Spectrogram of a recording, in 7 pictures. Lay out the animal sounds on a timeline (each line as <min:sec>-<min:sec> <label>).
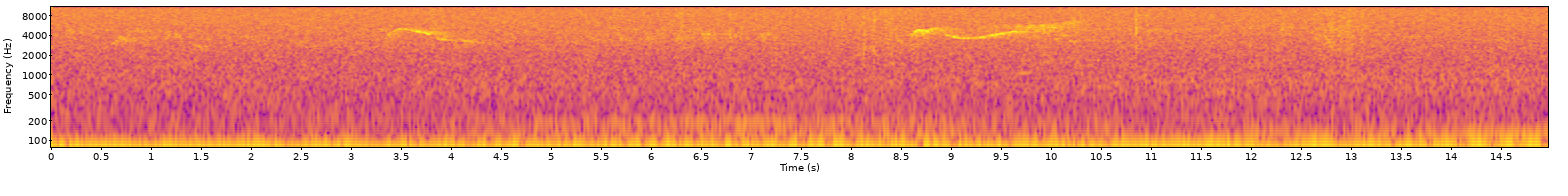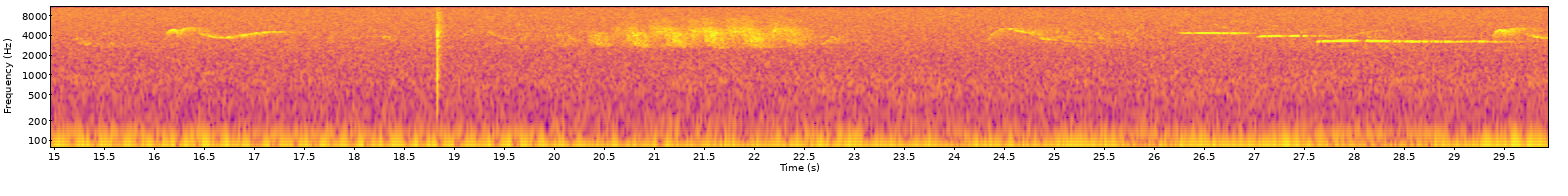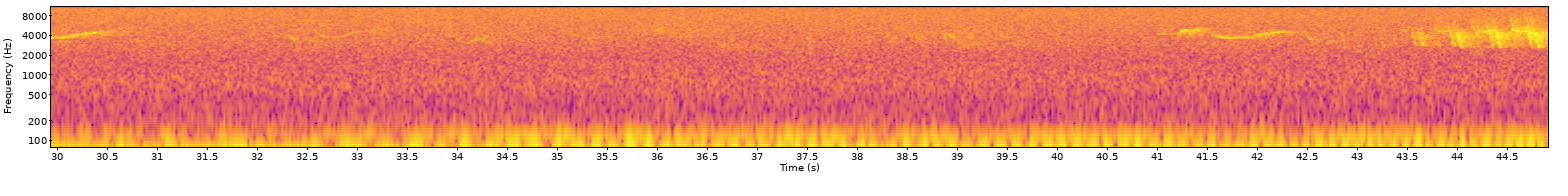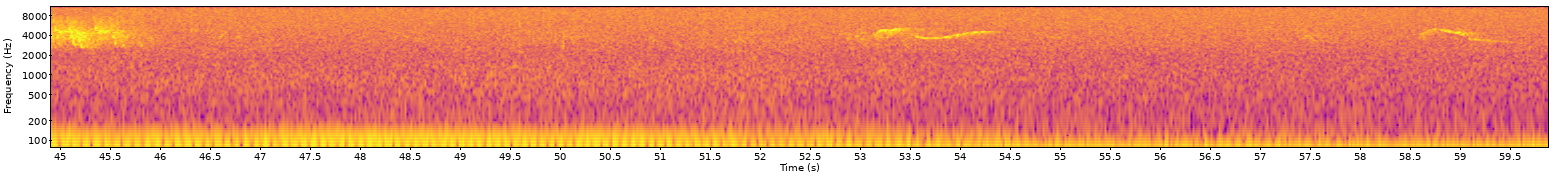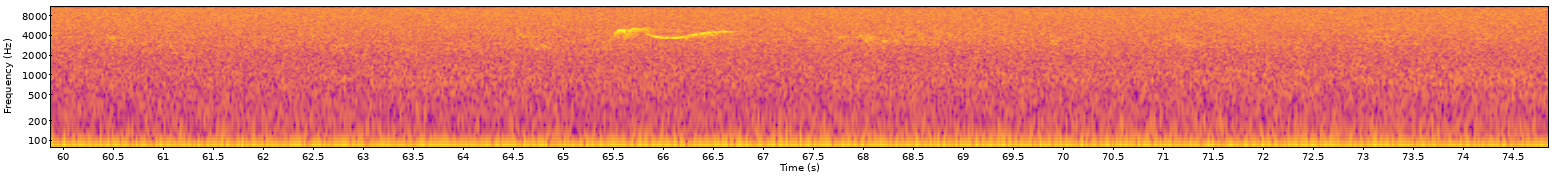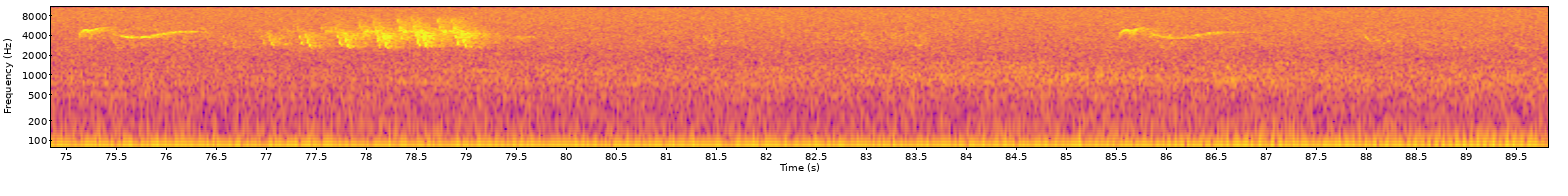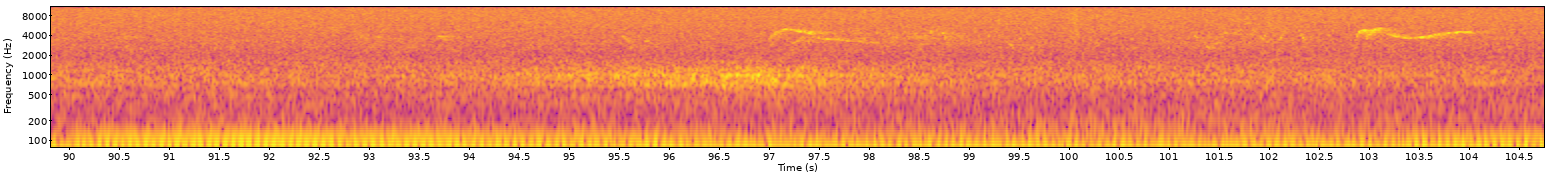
0:00.0-0:39.2 Blue-headed Vireo (Vireo solitarius)
0:03.2-0:04.4 Eastern Wood-Pewee (Contopus virens)
0:05.1-0:07.5 Ovenbird (Seiurus aurocapilla)
0:08.3-0:09.7 Eastern Wood-Pewee (Contopus virens)
0:09.0-0:10.5 Black-throated Blue Warbler (Setophaga caerulescens)
0:15.9-0:17.5 Eastern Wood-Pewee (Contopus virens)
0:19.9-0:22.6 Ovenbird (Seiurus aurocapilla)
0:24.2-0:25.3 Eastern Wood-Pewee (Contopus virens)
0:24.7-0:26.3 Ovenbird (Seiurus aurocapilla)
0:26.0-0:29.7 White-throated Sparrow (Zonotrichia albicollis)
0:29.3-0:30.6 Eastern Wood-Pewee (Contopus virens)
0:32.3-0:33.3 Eastern Wood-Pewee (Contopus virens)
0:41.0-0:42.5 Eastern Wood-Pewee (Contopus virens)
0:43.1-0:45.8 Ovenbird (Seiurus aurocapilla)
0:53.0-0:54.4 Eastern Wood-Pewee (Contopus virens)
0:57.1-1:39.7 Blue-headed Vireo (Vireo solitarius)
0:58.5-0:59.6 Eastern Wood-Pewee (Contopus virens)
1:05.3-1:06.9 Eastern Wood-Pewee (Contopus virens)
1:15.0-1:16.4 Eastern Wood-Pewee (Contopus virens)
1:16.7-1:19.5 Ovenbird (Seiurus aurocapilla)
1:25.2-1:26.8 Eastern Wood-Pewee (Contopus virens)
1:36.8-1:37.9 Eastern Wood-Pewee (Contopus virens)
1:37.2-1:39.0 Ovenbird (Seiurus aurocapilla)
1:41.3-1:42.5 Chestnut-sided Warbler (Setophaga pensylvanica)
1:42.6-1:44.2 Eastern Wood-Pewee (Contopus virens)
